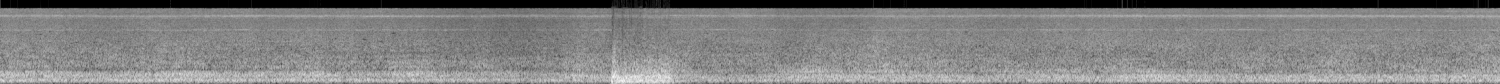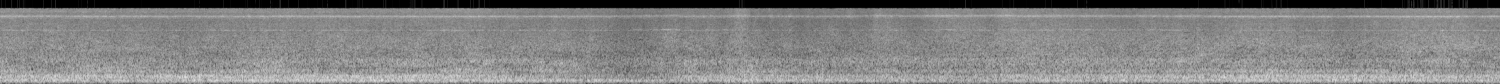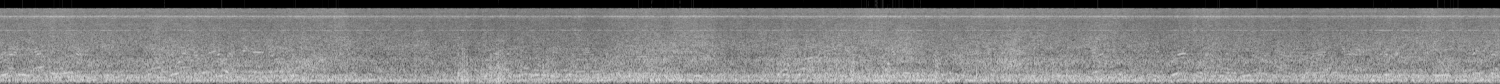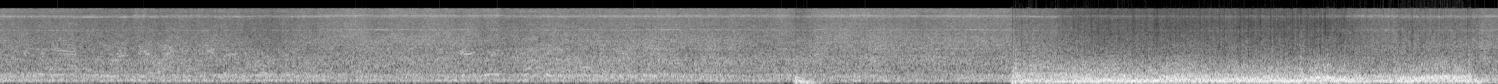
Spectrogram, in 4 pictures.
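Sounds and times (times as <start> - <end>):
high whine: 0.0 - 59.9
turbine engines running loudly: 0.0 - 59.9.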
